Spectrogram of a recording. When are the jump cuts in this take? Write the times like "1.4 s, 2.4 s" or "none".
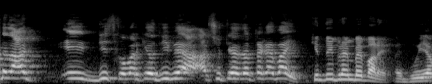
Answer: none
